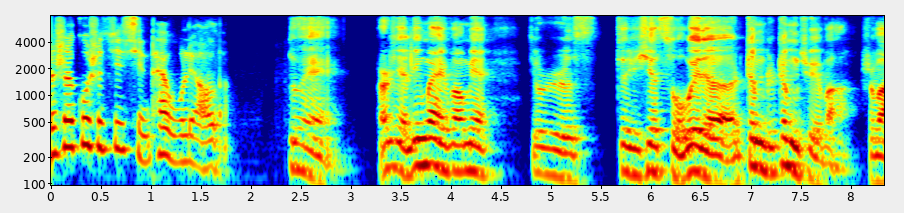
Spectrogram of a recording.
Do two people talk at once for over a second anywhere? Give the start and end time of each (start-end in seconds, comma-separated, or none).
none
